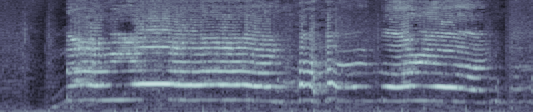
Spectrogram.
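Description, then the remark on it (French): A man howls and screams in two long, drawn-out wailing cries, loud and strained, heard through a partition wall that the howls make tremble, with a faint low rumble underneath and no other talking. “Car de nouveaux hurlements font déjà trembler la cloison.”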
